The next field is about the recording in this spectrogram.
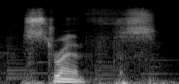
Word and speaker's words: strengths: s 后面有一个 k, 这里面受到 s 的影响，所以说呢不送气，读得像 g 一样 discover opportunities And 这就弱读了 And decide 后面的的读得很轻，后面停顿一下 Whether the company has the strength 同样也是 s 后面有一个 dr 它是一个辅音的组合，然后不送气发得像 dr 一样 strength 同时后面 th, 这个发音的舌尖要放在上下齿之间啊，咬舌完了后面还有一个 s 所以说应该是 strengths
